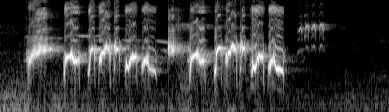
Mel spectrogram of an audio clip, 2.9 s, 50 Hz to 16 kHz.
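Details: Continuous morning song from a red-whiskered bulbul in the long twisted double-voice style, recorded in 2020: a long, unbroken string of quick, bouncy whistled notes, ending in a few thin, high chirps.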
